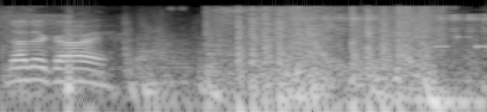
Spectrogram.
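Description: A burst of gunfire and shattering sounds out loudly.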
